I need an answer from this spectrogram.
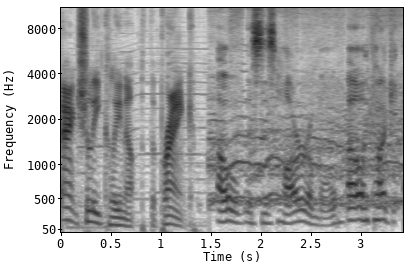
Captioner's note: many happy ghast noises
